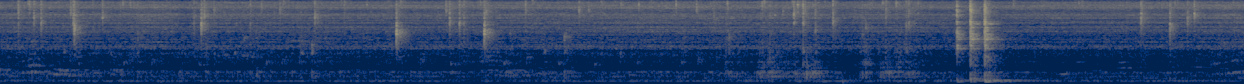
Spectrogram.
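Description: Tap water running steadily into a sink, with scattered small clicks and a louder cluster of knocks a little before ten seconds in.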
